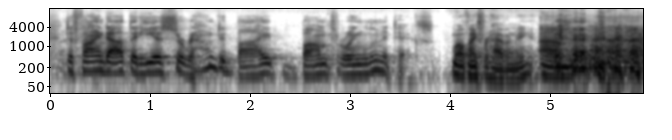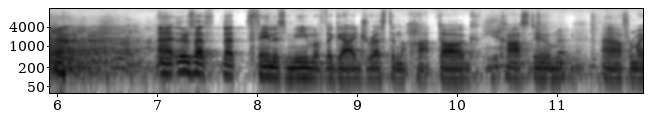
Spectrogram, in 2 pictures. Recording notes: Live from TribFest.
